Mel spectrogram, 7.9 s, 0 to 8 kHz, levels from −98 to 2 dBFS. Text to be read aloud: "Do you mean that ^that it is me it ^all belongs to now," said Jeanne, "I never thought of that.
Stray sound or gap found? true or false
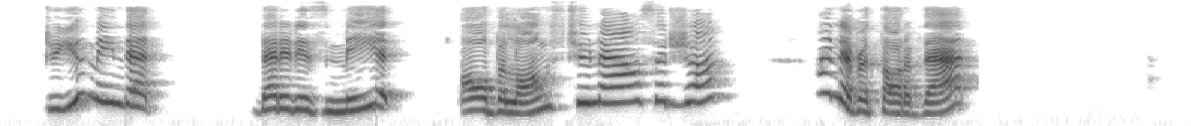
false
